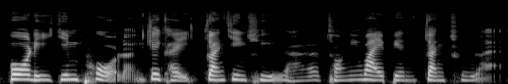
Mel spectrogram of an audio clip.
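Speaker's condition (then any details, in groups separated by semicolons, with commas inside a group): Congenital hearing impairment; congenital cochlear underdevelopment, skull opened for cochlear implant (电子耳)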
